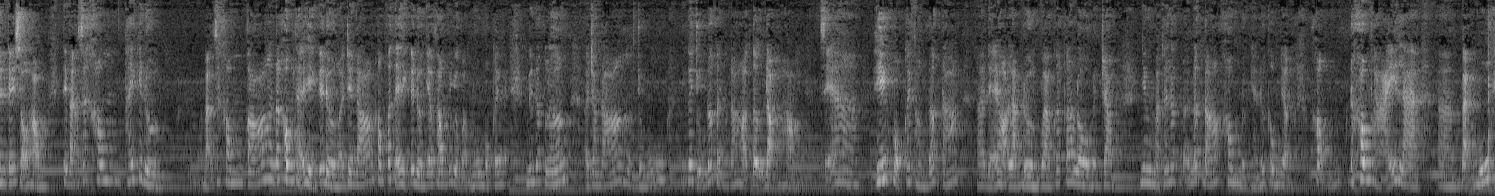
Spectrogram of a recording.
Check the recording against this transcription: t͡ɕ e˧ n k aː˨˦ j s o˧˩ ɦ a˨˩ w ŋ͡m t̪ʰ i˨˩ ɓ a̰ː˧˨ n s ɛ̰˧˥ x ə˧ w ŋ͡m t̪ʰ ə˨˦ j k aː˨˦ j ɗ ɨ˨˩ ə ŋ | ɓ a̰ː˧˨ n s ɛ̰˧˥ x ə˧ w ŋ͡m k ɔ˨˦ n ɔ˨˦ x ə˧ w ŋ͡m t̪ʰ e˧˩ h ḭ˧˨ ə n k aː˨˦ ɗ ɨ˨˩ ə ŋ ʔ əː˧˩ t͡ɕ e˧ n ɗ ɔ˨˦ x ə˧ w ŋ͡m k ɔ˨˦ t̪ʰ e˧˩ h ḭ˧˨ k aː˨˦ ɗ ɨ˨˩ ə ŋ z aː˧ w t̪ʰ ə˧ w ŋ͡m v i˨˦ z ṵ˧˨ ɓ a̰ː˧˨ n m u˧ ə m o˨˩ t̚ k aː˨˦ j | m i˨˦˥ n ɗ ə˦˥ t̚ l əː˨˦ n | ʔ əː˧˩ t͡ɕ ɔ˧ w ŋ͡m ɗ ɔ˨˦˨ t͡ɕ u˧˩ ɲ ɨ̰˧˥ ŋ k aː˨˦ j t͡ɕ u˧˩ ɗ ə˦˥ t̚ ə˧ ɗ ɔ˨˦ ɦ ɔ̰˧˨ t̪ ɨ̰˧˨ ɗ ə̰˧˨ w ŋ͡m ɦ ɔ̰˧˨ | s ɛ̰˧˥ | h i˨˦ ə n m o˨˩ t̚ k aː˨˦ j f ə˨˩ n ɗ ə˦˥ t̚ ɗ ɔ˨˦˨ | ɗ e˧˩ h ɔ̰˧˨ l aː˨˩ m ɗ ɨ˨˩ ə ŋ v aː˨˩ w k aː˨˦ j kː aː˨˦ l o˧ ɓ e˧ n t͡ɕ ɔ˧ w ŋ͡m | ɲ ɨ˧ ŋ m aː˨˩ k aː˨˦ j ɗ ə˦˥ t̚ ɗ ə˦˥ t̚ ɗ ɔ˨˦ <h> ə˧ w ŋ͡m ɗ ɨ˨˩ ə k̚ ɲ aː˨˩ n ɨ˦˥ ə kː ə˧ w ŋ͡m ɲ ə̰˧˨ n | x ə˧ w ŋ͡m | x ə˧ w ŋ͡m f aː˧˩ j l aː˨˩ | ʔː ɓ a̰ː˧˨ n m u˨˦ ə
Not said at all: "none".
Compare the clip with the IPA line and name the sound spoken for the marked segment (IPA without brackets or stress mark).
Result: x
